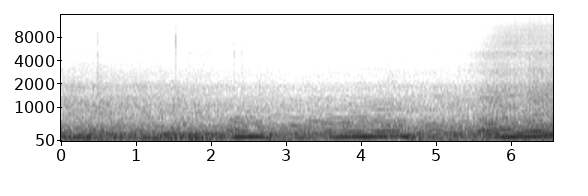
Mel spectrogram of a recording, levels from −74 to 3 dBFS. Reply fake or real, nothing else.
fake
